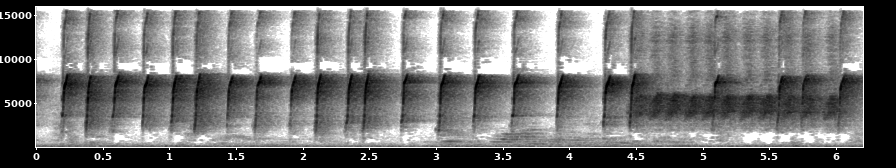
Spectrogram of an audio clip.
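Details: Siri-siri bird song used as a tutor recording for cage songbirds such as magpie-robins: a rapid series of sharp, shrill high notes about every quarter second, merging into a denser buzzy trill near the end.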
